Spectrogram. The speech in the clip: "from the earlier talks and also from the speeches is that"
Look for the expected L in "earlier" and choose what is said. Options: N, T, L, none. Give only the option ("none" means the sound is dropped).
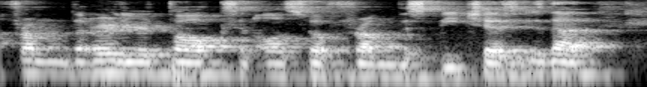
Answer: L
